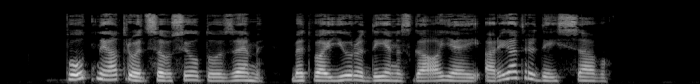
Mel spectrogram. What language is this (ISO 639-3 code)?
lav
